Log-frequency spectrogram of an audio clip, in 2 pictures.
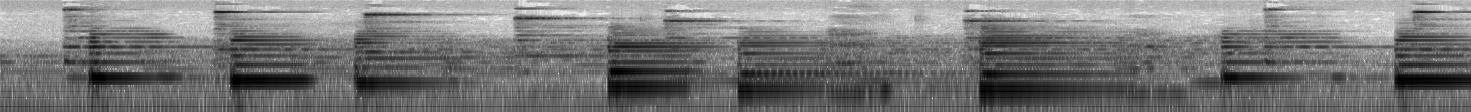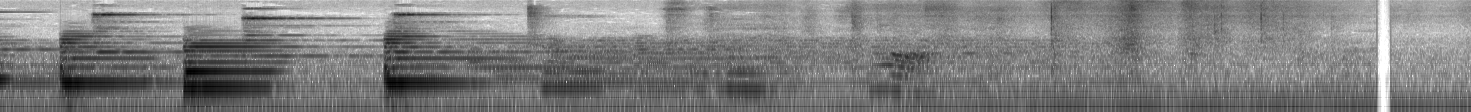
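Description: A simple beginner's piano piece played slowly and evenly, mostly one note at a time at about one to two notes a second. The last notes are left to ring and fade from about ten seconds in.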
